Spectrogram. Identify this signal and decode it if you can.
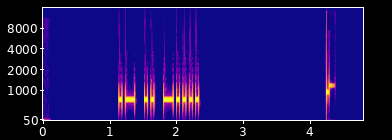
Morse code, heard as a keyed tone, about 25 wpm, 700 Hz. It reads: AI6
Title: USA Call Sign Prefixes - 25wpm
